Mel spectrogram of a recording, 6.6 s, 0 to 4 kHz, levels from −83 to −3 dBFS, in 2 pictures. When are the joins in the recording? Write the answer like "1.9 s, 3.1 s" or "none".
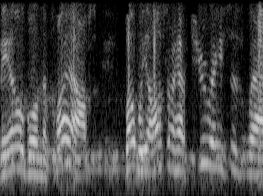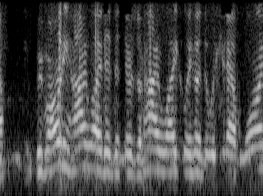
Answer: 5.1 s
